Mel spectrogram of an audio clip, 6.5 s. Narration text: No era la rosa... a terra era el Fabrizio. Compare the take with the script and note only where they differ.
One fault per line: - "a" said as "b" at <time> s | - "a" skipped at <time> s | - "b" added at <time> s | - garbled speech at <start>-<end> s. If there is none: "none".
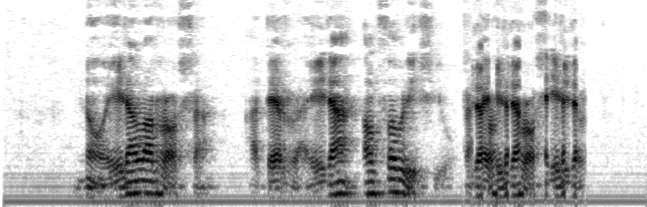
- garbled speech at 4.6-5.9 s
